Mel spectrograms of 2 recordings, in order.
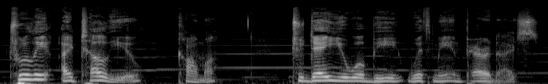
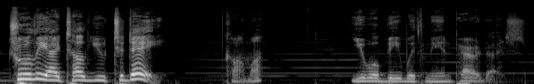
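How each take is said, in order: First: The break comes before the word 'today'. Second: The break comes after the word 'today'.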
